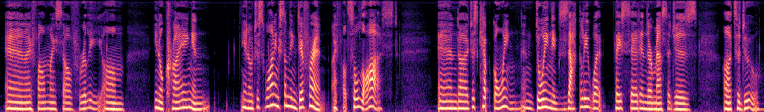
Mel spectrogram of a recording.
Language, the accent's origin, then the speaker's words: English; Pearl City, Hawaii, United States; I grew up here in Hawaii, in Pearl City and Aiea.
